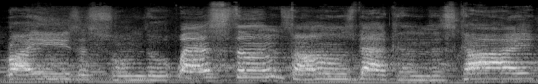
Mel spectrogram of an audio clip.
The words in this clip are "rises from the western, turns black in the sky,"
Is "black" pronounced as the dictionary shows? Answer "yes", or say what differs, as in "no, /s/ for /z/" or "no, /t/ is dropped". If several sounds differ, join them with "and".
no, /l/ is dropped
